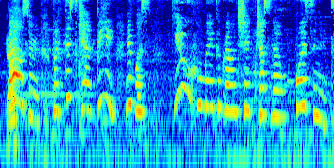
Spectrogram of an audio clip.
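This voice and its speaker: Over clear background noise, a female-sounding put-on character voice squeaks at an extremely high pitch and a fairly slow pace. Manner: dramatic, surprised.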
